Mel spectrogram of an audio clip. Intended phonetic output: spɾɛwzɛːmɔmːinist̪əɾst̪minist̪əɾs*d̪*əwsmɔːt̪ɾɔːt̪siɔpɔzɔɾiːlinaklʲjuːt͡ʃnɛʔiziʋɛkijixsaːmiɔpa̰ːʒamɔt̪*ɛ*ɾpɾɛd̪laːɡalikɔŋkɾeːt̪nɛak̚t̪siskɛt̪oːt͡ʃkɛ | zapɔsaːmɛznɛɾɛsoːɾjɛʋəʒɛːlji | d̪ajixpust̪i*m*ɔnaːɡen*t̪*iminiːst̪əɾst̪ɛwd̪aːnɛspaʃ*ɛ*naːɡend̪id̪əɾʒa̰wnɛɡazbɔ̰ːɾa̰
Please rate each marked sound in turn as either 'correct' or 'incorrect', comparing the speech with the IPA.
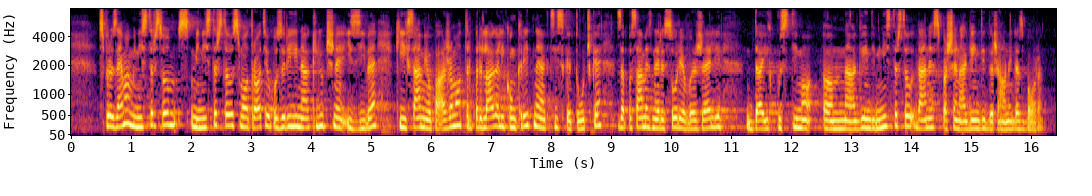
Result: incorrect, correct, correct, incorrect, correct

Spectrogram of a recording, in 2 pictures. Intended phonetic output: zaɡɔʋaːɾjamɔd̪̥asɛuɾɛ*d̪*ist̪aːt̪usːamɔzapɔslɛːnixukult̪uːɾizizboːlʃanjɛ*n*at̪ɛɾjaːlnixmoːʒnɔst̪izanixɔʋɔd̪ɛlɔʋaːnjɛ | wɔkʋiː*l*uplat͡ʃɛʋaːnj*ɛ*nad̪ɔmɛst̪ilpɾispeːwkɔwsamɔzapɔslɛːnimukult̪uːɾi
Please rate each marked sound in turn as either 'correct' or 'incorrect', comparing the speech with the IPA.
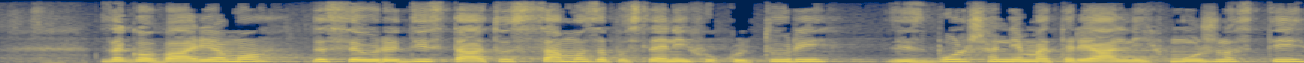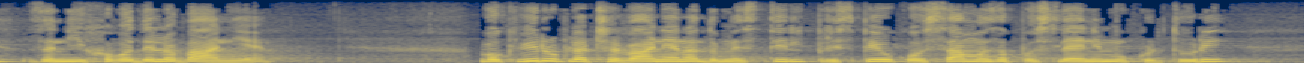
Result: correct, incorrect, incorrect, incorrect

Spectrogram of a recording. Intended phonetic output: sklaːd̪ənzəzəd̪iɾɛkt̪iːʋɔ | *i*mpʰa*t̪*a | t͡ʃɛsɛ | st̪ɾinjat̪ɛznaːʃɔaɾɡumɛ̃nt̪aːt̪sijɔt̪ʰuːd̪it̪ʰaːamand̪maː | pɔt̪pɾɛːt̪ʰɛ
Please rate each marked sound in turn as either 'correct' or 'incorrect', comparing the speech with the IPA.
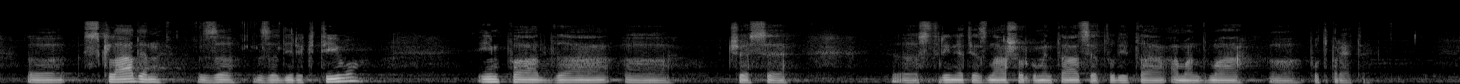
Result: correct, incorrect

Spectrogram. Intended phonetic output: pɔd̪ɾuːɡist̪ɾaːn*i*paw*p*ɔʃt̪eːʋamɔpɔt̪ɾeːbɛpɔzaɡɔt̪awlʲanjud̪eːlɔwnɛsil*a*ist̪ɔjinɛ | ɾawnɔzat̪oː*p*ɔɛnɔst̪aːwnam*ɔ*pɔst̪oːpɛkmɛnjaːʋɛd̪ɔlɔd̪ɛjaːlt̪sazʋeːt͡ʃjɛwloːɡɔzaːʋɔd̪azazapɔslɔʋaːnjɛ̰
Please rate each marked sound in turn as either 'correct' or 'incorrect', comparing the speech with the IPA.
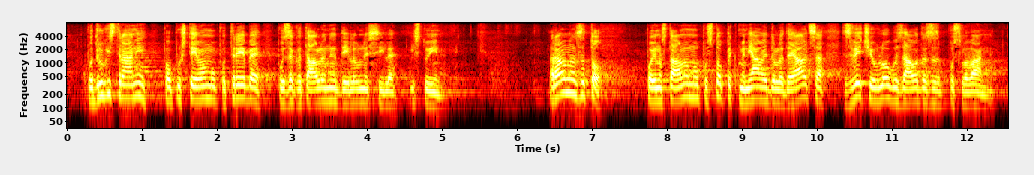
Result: correct, correct, incorrect, correct, correct

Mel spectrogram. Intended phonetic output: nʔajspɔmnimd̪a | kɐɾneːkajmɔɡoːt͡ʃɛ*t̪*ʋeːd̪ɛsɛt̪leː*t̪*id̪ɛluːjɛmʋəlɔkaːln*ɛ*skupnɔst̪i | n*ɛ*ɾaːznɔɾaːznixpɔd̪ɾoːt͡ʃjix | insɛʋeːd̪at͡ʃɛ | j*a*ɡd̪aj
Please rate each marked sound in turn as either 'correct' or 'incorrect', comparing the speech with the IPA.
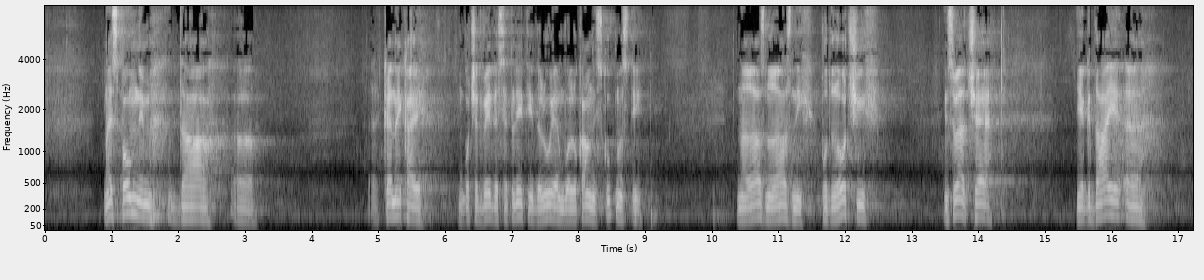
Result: incorrect, correct, incorrect, incorrect, incorrect

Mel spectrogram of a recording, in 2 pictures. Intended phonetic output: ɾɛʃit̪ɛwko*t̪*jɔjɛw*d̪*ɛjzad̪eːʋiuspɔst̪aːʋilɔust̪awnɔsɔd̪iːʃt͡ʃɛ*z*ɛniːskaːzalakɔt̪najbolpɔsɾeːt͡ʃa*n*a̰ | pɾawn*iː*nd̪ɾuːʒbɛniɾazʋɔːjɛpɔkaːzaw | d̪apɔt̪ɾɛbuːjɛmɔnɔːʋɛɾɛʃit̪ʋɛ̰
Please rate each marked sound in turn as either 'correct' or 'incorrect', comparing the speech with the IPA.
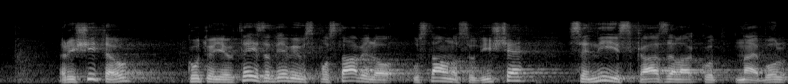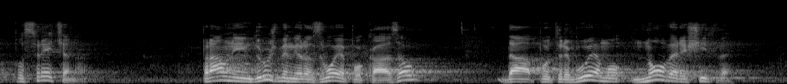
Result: correct, incorrect, incorrect, correct, correct

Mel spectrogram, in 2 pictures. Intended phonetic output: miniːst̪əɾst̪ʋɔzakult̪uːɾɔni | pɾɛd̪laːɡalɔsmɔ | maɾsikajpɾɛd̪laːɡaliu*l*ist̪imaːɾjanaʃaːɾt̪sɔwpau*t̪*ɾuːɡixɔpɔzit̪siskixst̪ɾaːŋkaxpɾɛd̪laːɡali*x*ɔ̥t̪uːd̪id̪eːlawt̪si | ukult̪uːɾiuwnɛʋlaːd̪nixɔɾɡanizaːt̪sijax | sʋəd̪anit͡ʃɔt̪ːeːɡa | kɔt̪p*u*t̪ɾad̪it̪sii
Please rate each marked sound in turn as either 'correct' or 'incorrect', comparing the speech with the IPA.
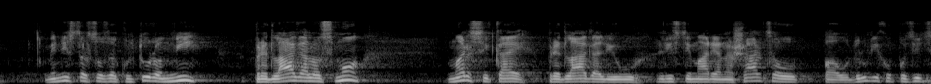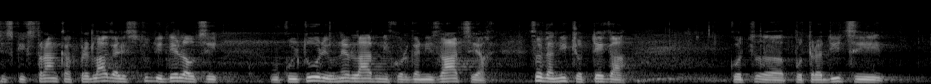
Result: correct, incorrect, incorrect, incorrect

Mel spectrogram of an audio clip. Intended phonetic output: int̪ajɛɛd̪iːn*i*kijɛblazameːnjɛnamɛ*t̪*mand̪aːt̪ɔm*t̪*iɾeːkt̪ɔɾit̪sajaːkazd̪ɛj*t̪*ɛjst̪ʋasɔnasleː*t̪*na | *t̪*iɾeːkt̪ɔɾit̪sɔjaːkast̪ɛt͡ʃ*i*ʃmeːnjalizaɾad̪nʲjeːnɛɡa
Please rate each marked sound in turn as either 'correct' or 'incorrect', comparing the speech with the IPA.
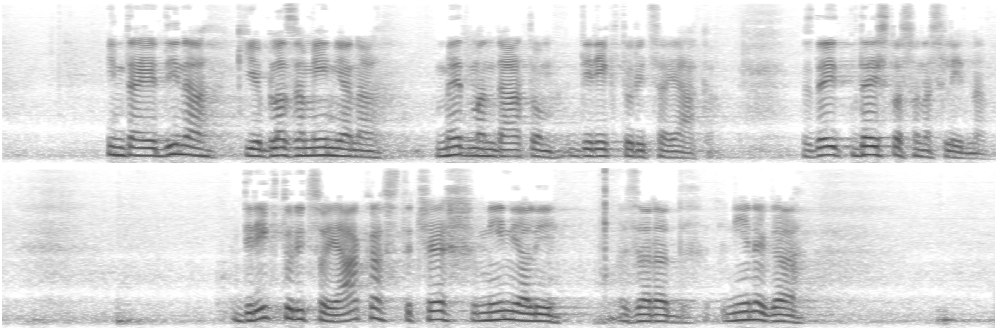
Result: incorrect, incorrect, incorrect, incorrect, incorrect, incorrect, incorrect

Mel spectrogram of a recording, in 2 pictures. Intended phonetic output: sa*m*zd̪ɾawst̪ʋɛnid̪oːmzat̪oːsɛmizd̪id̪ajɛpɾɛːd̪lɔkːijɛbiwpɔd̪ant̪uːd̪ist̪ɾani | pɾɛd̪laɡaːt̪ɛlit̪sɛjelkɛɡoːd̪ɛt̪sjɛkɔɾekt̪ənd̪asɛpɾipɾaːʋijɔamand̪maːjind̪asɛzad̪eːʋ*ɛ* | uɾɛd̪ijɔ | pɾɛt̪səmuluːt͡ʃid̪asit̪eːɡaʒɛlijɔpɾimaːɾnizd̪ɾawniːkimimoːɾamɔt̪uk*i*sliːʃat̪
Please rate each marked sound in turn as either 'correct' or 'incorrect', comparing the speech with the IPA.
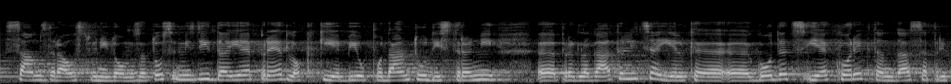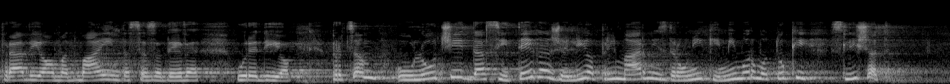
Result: correct, correct, correct

